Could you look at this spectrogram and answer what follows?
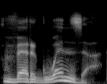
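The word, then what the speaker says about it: vergüenza: Let's look at an example here in the word veruenza. You can clearly hear that u sound. Veruenza. Same with binguino, which is binguino. Those two little dots literally give the u its voice back.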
